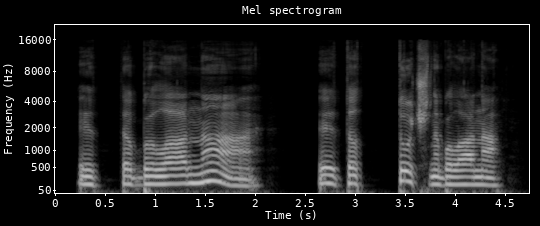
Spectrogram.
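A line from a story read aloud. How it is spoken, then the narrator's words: Near growl. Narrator (Russian): почти прорычал Виктор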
